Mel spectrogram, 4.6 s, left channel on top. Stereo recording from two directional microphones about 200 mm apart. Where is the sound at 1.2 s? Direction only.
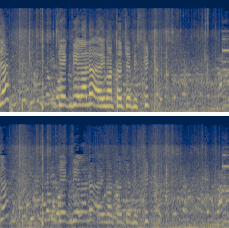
35° left (ahead or behind); by 2.3 s 55° left (ahead or behind).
